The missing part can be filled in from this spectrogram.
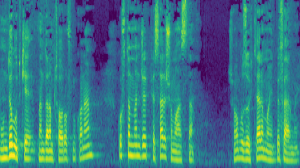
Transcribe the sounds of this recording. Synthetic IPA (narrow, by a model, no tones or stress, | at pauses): mund̪ebuːd̪kcʰe̞mænd̪ɒːɾæmt̪ʰɒːɾofmiːkʰonæm | ɡ̥o̞ft̪æmːænd͡ʒɒːjepʰe̞sæɾeʃomɒːhæst̪æm | ʃomɒːbozoɾɡ̚t̪ʰæɾmɒːiːd̪be̞fæɾmɒːjiːd̪̥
